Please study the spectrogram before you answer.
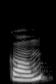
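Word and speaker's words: comb: यू एम बी डम आप यहां पर देखिए ये चारों ही स्पेलिंग्स में हमारे लास्ट में बी तो पुट अप किया गया है बट जब हम इसे प्रोनाउंस में रख रहे हैं तो इस इन सभी में हम बी को कहीं भी प्रोनाउंस नहीं कर रहे हैं।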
